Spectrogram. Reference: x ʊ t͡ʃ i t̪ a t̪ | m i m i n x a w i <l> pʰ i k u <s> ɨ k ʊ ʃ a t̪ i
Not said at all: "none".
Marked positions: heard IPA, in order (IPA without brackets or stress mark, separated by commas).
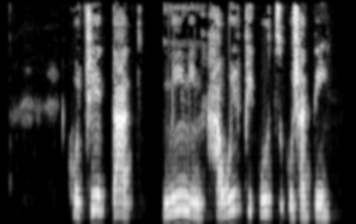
ɾ, t͡s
